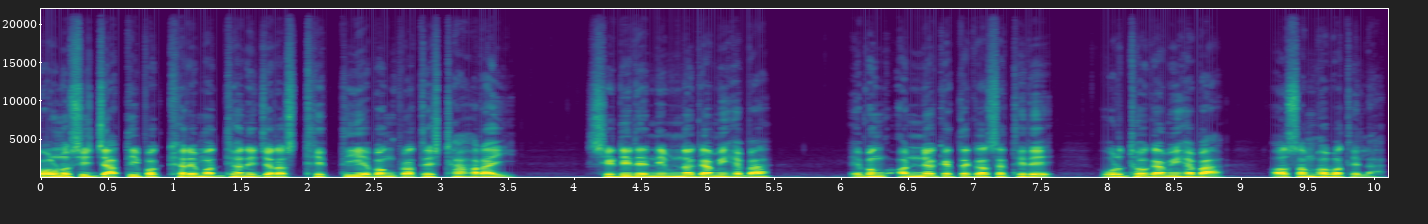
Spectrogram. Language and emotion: Odia, neutral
